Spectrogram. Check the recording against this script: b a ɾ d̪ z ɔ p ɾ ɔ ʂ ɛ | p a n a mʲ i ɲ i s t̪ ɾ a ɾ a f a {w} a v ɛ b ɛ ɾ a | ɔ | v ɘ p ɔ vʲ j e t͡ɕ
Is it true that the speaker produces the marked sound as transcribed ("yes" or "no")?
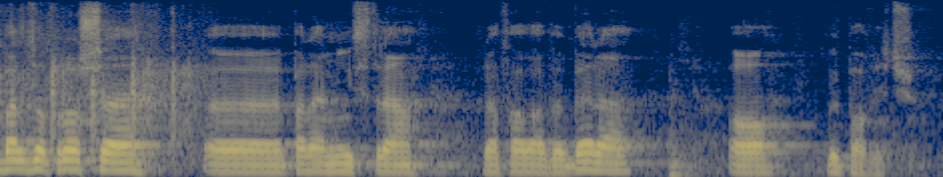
yes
